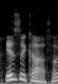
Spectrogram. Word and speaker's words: Isakoff: Is it Michael Isakoff? – Isakoff.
